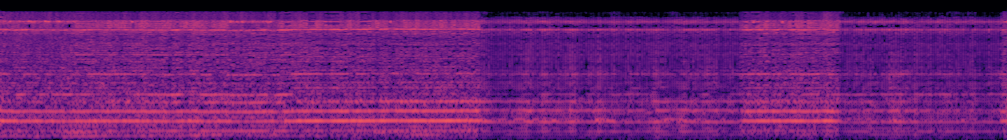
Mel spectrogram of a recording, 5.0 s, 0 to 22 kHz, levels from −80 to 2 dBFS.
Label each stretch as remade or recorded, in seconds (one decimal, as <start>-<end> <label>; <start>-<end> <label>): 0.0-2.4 recorded; 2.4-3.7 remade; 3.7-4.2 recorded; 4.2-5.0 remade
